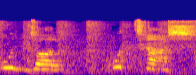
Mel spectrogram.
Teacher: বফলা যুক্ত দেখতে পাই কিন্তু সেই বফলাগুলো উচ্চারিত হয় না যেমন উজ্জ্বল এখানে কি রয়েছে বর্গীয় জ দুবার রয়েছে এবং তার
